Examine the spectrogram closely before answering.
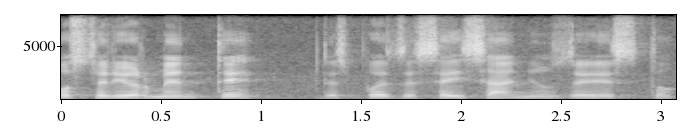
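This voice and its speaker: Ordinary pitch variation runs through this man's speech. The pace is fairly slow. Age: 60s. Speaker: heart patient. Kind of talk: testimony.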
